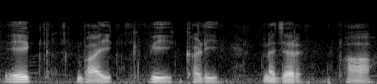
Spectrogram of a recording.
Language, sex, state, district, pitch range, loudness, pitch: Hindi, male, Rajasthan, Jaipur, 100-110 Hz, -19 LUFS, 100 Hz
